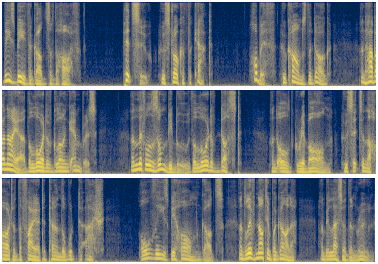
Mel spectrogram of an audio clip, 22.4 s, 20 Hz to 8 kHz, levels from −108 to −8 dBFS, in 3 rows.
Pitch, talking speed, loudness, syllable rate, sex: 120 Hz, 165 wpm, -20 LUFS, 4.7 syllables/s, male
